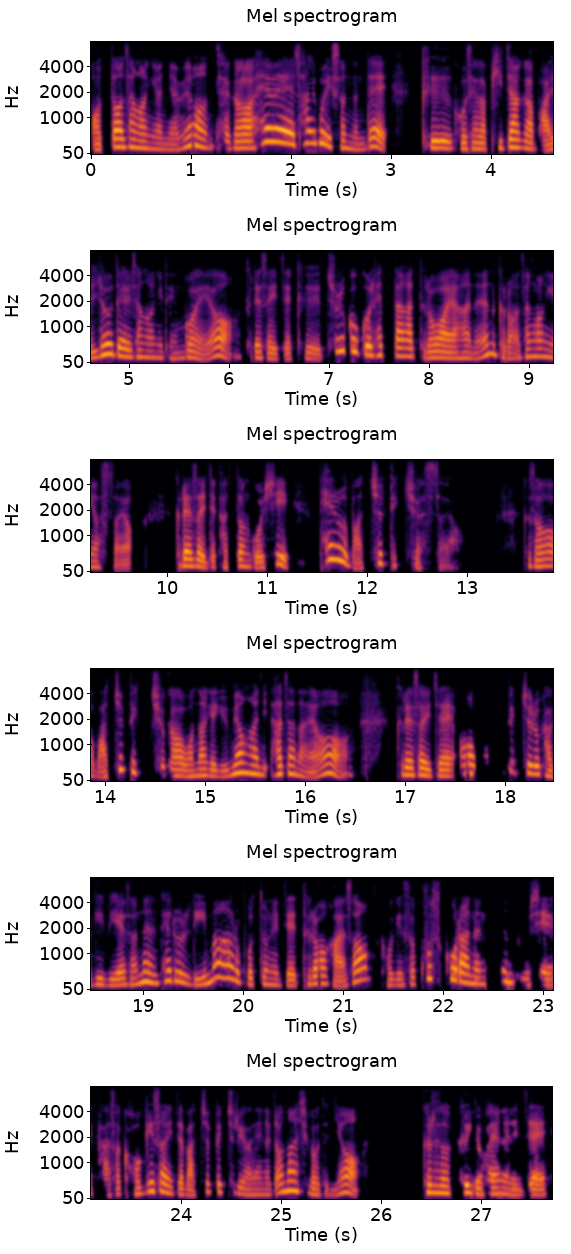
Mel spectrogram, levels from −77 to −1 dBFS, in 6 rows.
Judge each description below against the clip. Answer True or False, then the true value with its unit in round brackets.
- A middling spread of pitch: False (6.1 semitones)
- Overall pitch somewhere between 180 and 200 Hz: True (185 Hz)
